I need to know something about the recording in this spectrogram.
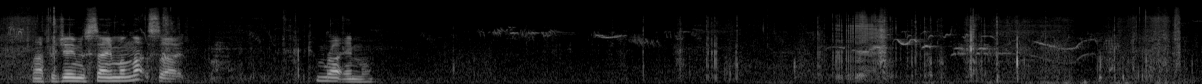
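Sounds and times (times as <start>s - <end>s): small birds chirping: 2.1s - 3.4s, 4.2s - 11.4s
fabric pouch rustling and clicking: 6.3s - 12.0s.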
